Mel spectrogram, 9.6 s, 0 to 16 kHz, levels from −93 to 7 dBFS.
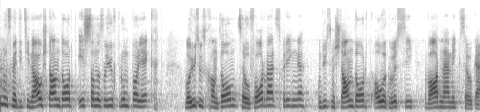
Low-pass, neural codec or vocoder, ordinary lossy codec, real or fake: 10.8 kHz; none; Opus, 16 kbps; real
